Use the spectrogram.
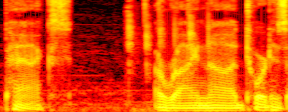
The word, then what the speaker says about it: P4X: He layered anonymity, used rented cloud instances, and hid behind the handle P4X pronounced packs.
